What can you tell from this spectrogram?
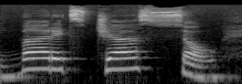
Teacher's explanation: você acaba juntando pelos S's, então o T do just não aparece, tá? Para ele não quebrar a fluidez aí da ligação mesmo das palavras.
